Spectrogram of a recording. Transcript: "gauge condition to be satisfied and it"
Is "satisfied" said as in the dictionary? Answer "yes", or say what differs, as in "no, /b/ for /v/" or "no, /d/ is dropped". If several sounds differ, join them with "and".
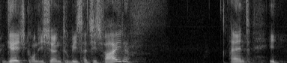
yes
